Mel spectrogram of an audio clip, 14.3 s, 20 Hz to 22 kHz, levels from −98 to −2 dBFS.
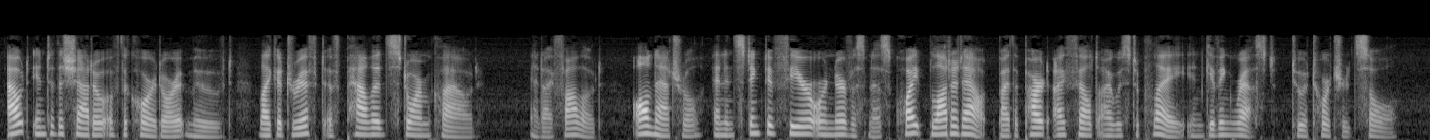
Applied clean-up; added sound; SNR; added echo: none; none; none; none.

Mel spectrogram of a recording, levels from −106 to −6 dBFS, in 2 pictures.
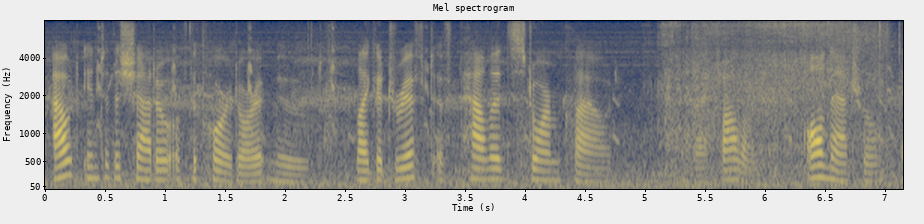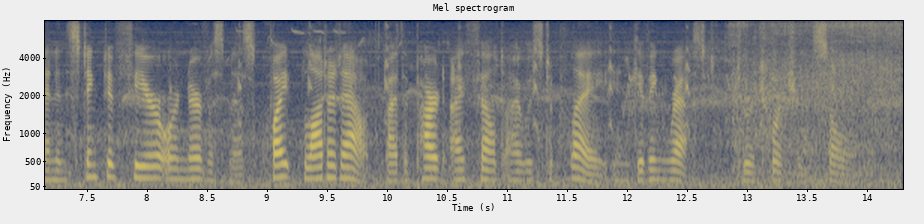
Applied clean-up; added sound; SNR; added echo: none; Bird vocalization, bird call, bird song + Tearing; 10 dB; none.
